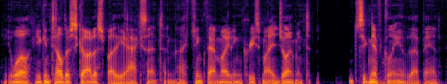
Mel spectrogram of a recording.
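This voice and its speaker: A man's voice: deep voice, quick pace, gravelly, husky, no echo, clean studio sound. A man hosting a radio music show, chatting casually between songs in an easygoing, hesitant way. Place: Prince Edward Island.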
